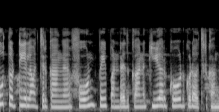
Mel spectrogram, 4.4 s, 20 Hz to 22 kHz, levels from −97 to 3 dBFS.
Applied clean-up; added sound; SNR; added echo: none; none; none; none.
